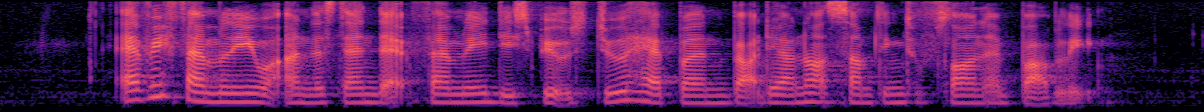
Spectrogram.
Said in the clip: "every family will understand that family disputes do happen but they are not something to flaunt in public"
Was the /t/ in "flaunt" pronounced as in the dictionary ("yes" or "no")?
no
